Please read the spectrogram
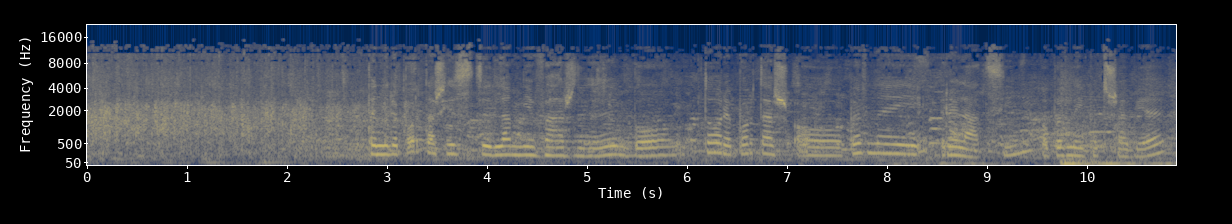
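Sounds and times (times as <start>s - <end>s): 
audience applause for award winners at a reportage prize ceremony: 0.0s - 4.0s
speech: 2.8s - 10.8s.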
